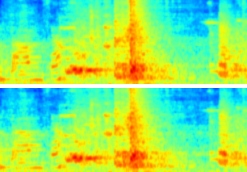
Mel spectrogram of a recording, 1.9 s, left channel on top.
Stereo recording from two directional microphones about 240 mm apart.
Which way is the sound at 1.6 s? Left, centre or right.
Centre.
